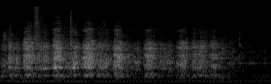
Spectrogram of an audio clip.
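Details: Rottweiler named Bruno panting during a box maze challenge, which he solves to reach a prize; quick, breathy huffs repeat about three times a second, fading toward the end, over a faint steady background hum.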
